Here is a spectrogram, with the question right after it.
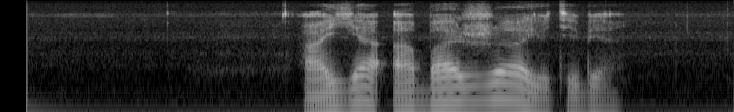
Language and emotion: Russian, positive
